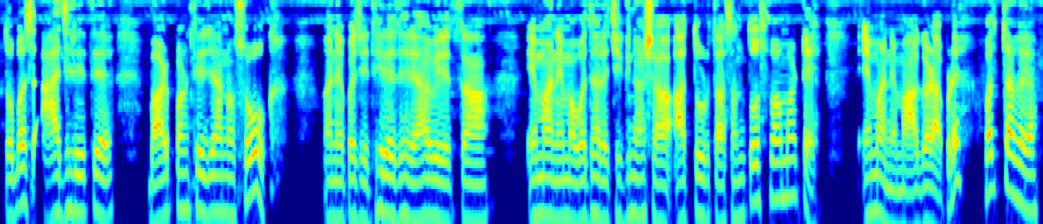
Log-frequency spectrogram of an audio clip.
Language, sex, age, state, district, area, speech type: Gujarati, male, 18-30, Gujarat, Rajkot, urban, spontaneous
